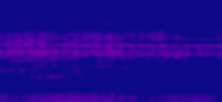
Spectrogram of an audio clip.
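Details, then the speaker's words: Walmart Christmas tree rotating base with its case open, microphone held next to the gear motor: a small motor hums steadily with a rough, gritty buzz on top; the grinding comes from inside the gear motor itself. "Yeah, there's definitely it's definitely coming from inside the gear motor itself. Yeah, it's quite loud now with the case open like this."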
